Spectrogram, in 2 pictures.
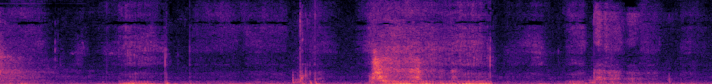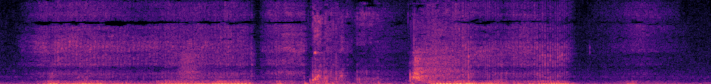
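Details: A sleeping dog snores with low rumbling sounds in a steady rhythm, roughly every three seconds.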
